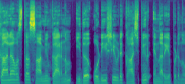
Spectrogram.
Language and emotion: Malayalam, neutral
